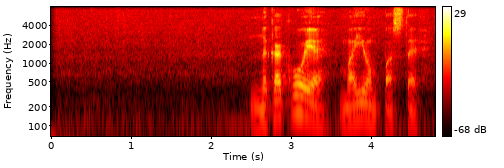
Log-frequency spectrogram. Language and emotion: Russian, neutral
